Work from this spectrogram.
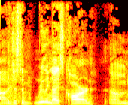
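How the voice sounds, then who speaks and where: Light background noise sits in the recording. Over it, a man talks. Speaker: toy reviewer. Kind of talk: casual unboxing review chat. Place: home room.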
